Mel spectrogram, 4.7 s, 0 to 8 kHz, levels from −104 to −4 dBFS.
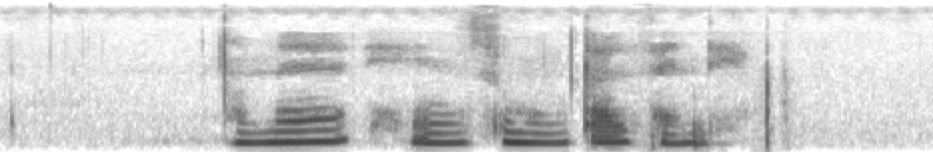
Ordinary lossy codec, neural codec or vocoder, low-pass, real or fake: AAC, 32 kbps; none; 7.2 kHz; real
